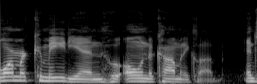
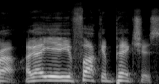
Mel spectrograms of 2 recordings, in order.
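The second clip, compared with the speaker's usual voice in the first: thick, exaggerated Boston accent, pitched up; 5 semitones higher, 3 dB louder than usual. Retelling what a guy told his client: imitating heavy Boston accent. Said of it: "with his fucking heavy Boston accent".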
